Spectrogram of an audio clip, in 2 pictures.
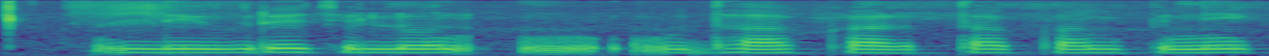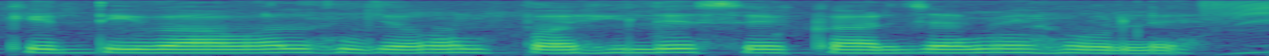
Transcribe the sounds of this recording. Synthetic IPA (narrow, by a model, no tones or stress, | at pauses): liʋɾed͡ʒloːnṵṵd̪ʱakəɾt̪akəmpniked̪iʋaːwəld͡ʒəʋənpəɦɪlesekaɾd͡ʒəmẽɦoleː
